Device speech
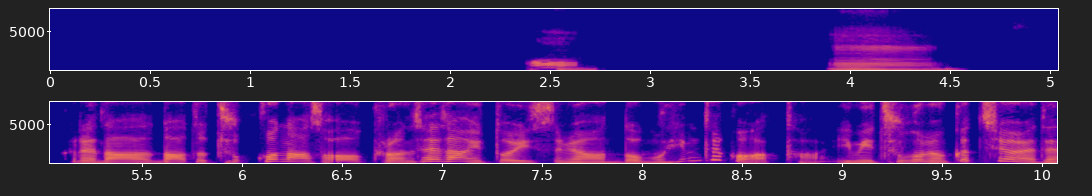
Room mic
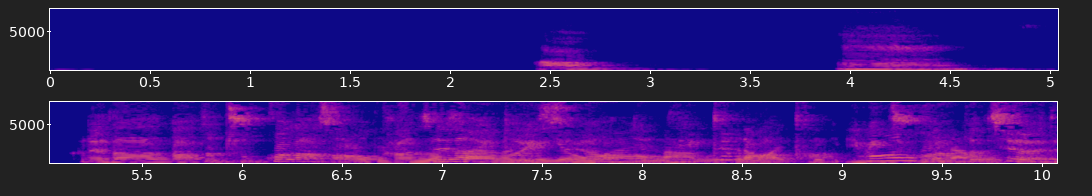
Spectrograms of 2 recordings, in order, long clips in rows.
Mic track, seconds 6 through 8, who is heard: both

